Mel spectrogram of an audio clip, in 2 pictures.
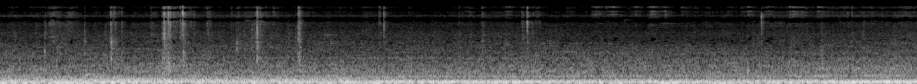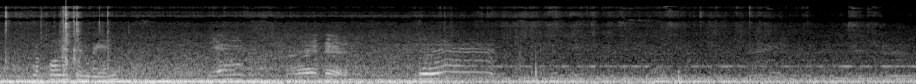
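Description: Supermarket aisle ambience: a steady low hum and rumble, with a voice talking indistinctly from about halfway through until a few seconds later.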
